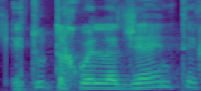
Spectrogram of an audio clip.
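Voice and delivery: high-pitched fearful question; frightened. A narrator's reading. Captive asking about the villain's men, frightened. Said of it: "con le labbra contratte e tremanti di spavento e d'orrore".

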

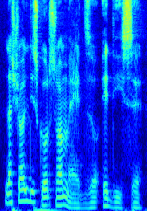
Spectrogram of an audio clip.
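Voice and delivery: ordinary delivery, nothing marked

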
